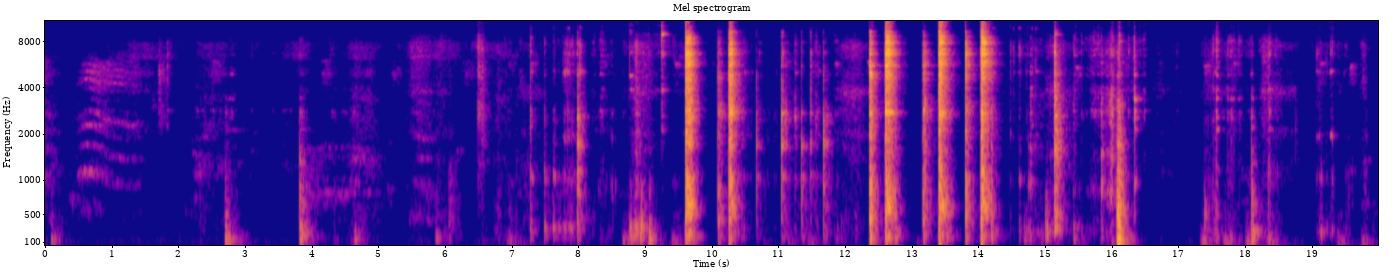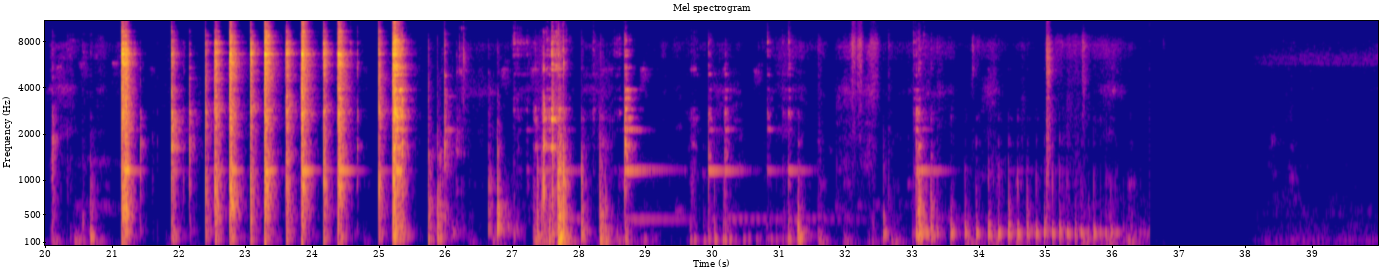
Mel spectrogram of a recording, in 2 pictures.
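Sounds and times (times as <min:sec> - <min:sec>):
metallic knocks and clinks: 0:17.4 - 0:31.8, 0:33.0 - 0:36.0.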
